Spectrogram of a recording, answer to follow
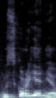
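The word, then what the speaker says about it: ускорение: You got to roll your R's. Right. Uskoryenie.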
